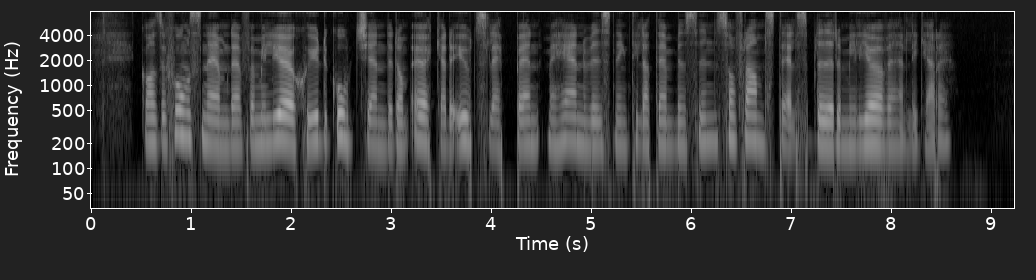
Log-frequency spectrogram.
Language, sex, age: Swedish, female, 36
